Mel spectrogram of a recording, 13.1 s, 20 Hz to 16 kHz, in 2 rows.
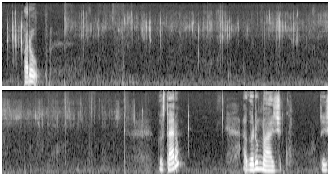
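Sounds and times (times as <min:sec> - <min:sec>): slime sticky clicks and crackles: 0:00.0 - 0:09.3.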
